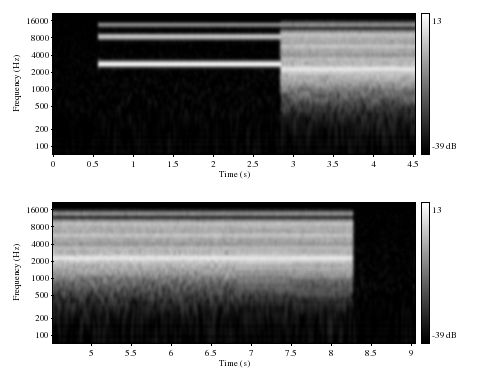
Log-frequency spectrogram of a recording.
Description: Commodore tape loading (standard loader), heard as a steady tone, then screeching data.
